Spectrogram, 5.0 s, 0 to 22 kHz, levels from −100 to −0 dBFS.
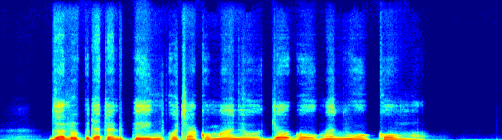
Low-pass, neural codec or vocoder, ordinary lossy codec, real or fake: none; codec, 44.1 kHz, 2.6 kbps, DAC; none; fake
